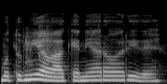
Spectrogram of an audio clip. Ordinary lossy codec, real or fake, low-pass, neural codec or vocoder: none; real; none; none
